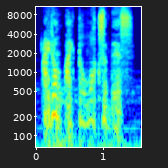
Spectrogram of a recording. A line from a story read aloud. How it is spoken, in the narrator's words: he whispered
